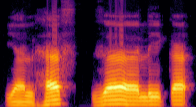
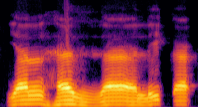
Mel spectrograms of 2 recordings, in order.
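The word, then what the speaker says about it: يلهث ذلك: Yalhat dzalika. Ya, saya ulangi. Yalhat dzalika itu cara baca yang salah. Jadi huruf tsnya tidak boleh kita baca. Jadi dibacanya langsung ke huruf dznya. Karena ini dua huruf yang berdekatan makhraj dan sifatnya.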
